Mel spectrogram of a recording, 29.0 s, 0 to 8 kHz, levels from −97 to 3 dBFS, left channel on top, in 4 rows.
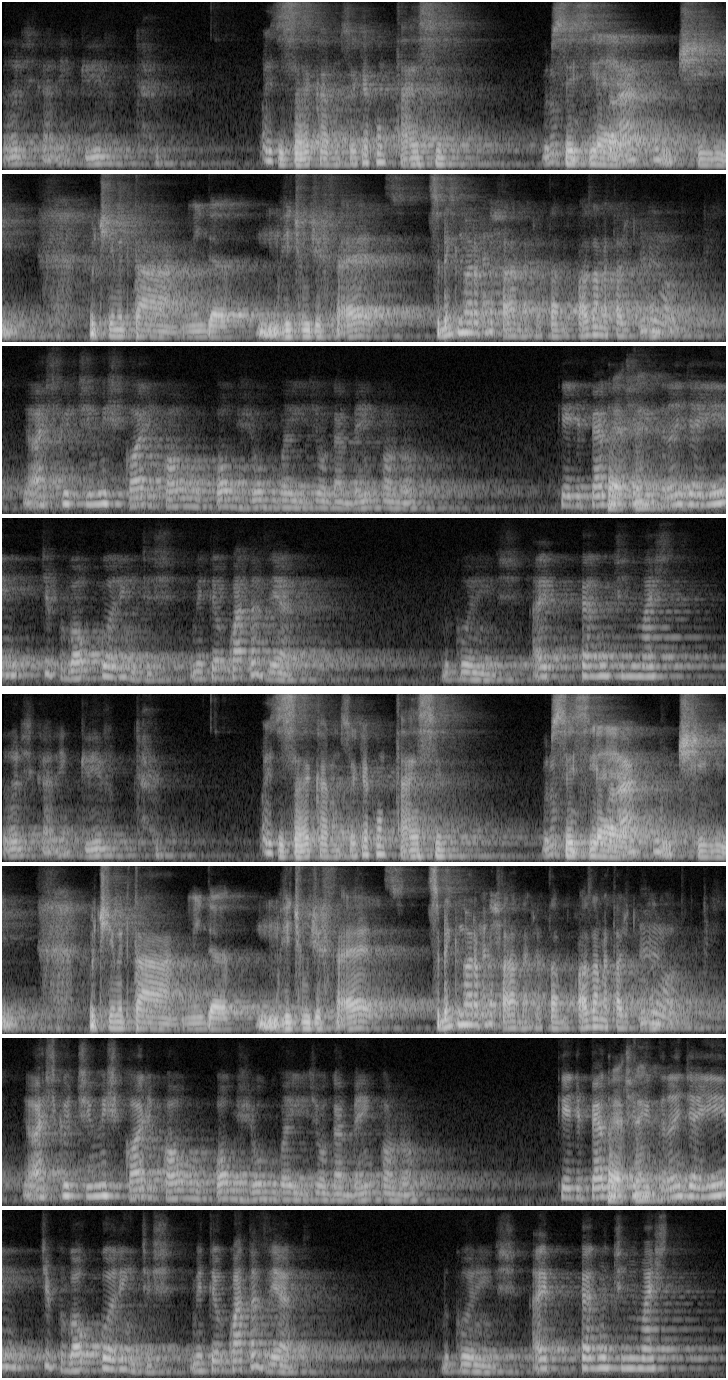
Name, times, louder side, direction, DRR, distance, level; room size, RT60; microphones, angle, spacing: voice 1, 0.0-1.6 3.3-3.5 5.4-6.7 12.0-12.3 13.6-14.1 14.7-18.6 20.1-24.7 26.1-28.4, right 2 dB, 60° right, 8 dB, 1.6 m, -30 dB
voice 2, 2.6-4.4 5.5-9.5 9.8-13.8 20.5-21.0, right 2 dB, 40° right, 7 dB, 0.9 m, -26 dB
28.0 x 24.5 x 6.7 m, 2.9 s
head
